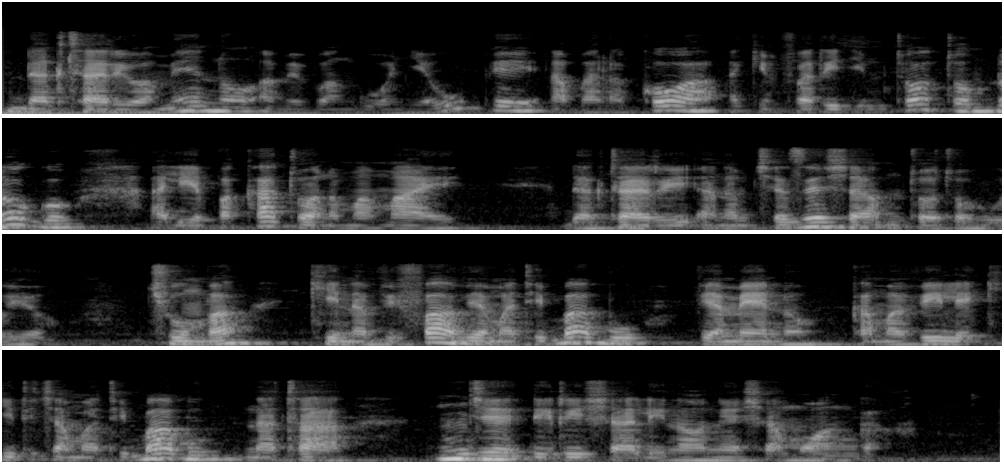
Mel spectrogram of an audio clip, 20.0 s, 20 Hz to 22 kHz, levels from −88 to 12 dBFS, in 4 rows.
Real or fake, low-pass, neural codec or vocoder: real; 7.2 kHz; none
